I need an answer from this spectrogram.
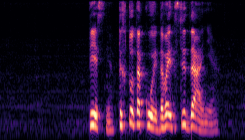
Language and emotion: Russian, angry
